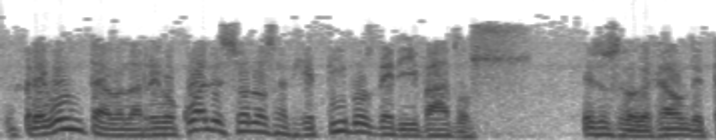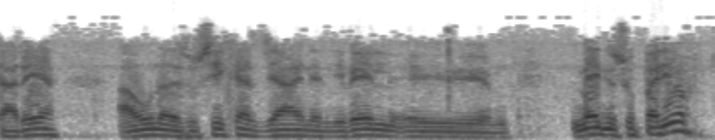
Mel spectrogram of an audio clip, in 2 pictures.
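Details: Adult male speaker, radio broadcast; normal voice.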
